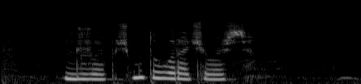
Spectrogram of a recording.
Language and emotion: Russian, sad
